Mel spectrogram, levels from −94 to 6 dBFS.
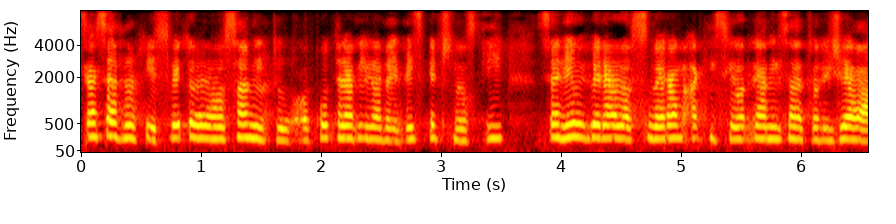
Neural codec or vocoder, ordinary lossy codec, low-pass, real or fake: codec, 16 kHz, 1 kbps, FreqCodec, smaller model; none; none; fake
